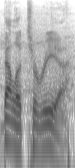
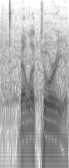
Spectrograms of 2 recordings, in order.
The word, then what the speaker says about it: Bellatoria: and my personal favorite the Bella teria bellatoria take your pick I asked somebody from the company how to pronounce that they said either way is five Puck's moving around and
